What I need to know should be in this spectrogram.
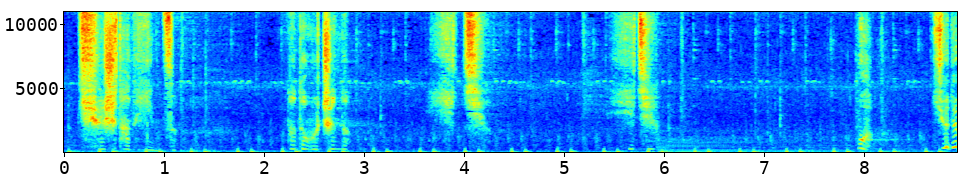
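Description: A young woman speaks softly and haltingly, close by.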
